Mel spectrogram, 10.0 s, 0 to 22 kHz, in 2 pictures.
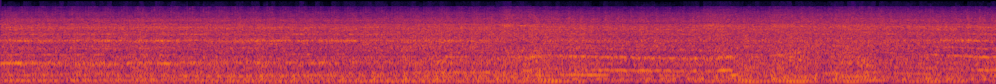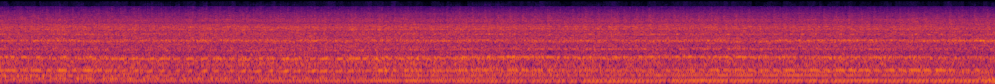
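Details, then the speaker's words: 1979 BMW E12 520 barn find after 30 years, fuel pump and tank reconnected, airbox off: steady even idle with faint high whine, likely intake noise without airbox; runs cleanly, smoke subsiding. "this thing does sound sweet you can probably hear like a high pitch wine I think that's just it's hard because there's no I think it's just because there's no airbox on there basically"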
